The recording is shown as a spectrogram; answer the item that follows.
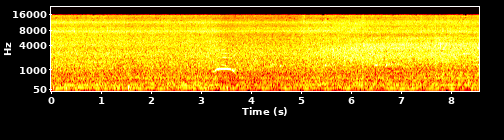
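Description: Steady rush of flowing water in a water-park lazy river channel, over a steady low hum. A single sharp knock comes about a second and a half in, and a brief high call about three and a half seconds in.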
